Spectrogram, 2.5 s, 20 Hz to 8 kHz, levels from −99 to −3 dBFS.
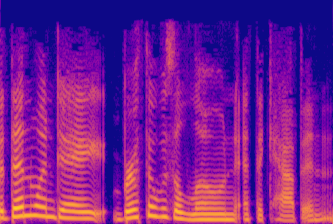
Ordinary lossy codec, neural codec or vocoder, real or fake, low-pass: MP3, 48 kbps; none; real; 7.2 kHz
